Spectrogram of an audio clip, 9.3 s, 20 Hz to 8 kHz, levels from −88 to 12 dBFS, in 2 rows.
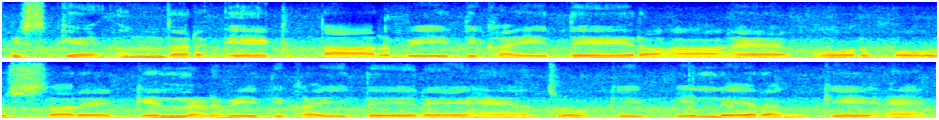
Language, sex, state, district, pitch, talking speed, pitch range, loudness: Hindi, male, Rajasthan, Bikaner, 125 Hz, 155 wpm, 120-135 Hz, -14 LUFS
